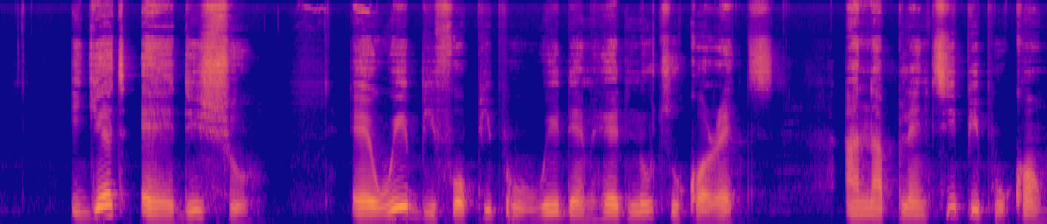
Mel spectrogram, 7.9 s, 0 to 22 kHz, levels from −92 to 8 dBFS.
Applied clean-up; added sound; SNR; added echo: none; none; none; none.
